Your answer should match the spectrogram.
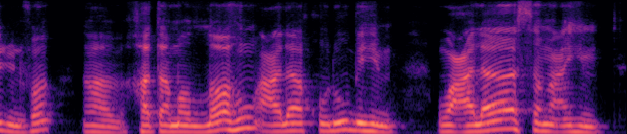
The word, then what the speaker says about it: ختم الله: So it means that the name of Allah will be pronounced with a thick voice. Khatamallahu. Khatamallahu ala qulubim.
